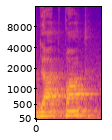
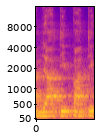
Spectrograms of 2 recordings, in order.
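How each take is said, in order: First: Both words end without the 'i' vowel. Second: Both words end with an 'i' vowel. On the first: This is a regional pronunciation. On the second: This is the standard form.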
